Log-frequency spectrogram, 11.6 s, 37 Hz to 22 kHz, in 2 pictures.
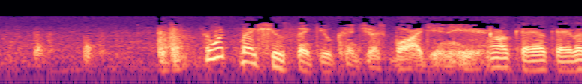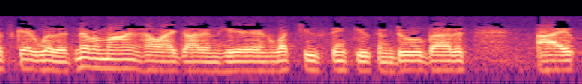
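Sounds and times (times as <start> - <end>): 
door closing with bumps and a double clunk: 1.6 - 2.1
speech: 2.1 - 11.6.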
